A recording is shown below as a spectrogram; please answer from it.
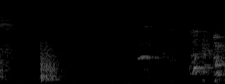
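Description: A dog whining faintly: a brief sound about half a second in, then a short high whine about one and a half seconds in.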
